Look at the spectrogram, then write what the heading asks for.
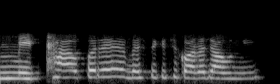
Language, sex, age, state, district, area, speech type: Odia, female, 18-30, Odisha, Kendujhar, urban, conversation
